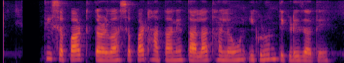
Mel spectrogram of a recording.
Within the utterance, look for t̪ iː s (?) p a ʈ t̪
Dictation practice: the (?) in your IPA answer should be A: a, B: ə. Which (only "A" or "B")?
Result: B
